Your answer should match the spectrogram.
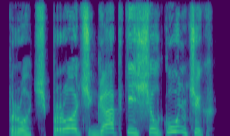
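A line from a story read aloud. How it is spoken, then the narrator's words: Terrified scream, face covered. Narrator (Russian): в ужасе закрыла лицо руками и закричала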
